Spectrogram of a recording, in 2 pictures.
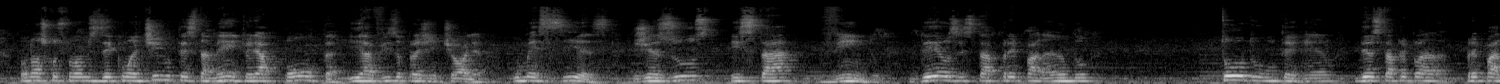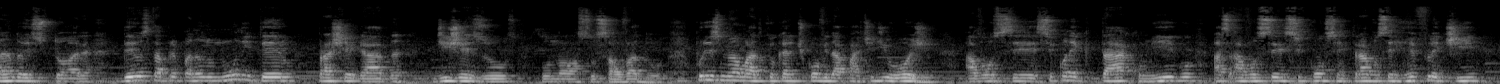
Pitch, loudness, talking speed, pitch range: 155 Hz, -25 LUFS, 145 wpm, 140-170 Hz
